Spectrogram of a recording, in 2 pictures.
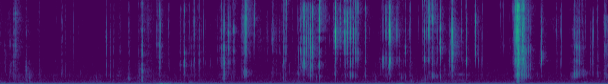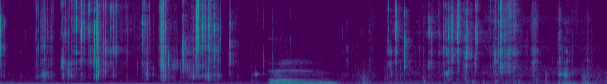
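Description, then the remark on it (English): Someone chews a Snickers candy bar with loud, wet, irregular crunches for several seconds, broken briefly by a short hummed tone before the chewing resumes. No one talks. “Do you want a Snickers? I'll take a Snickers.”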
